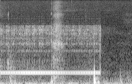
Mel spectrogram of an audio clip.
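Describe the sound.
A phone call rings through a speakerphone held up to a microphone: one long, steady, mid-pitched ringing tone that cuts off abruptly, followed by low background noise.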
